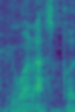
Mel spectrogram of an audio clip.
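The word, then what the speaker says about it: Ischigualasto: went to the Valley of the Moon, or Igualasco, is that right? Igualasco, yeah.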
